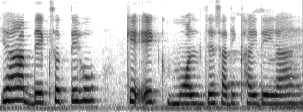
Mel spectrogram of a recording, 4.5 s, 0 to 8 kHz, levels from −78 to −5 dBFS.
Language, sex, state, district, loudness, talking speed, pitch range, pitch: Hindi, female, Madhya Pradesh, Umaria, -14 LUFS, 170 wpm, 235-300 Hz, 245 Hz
